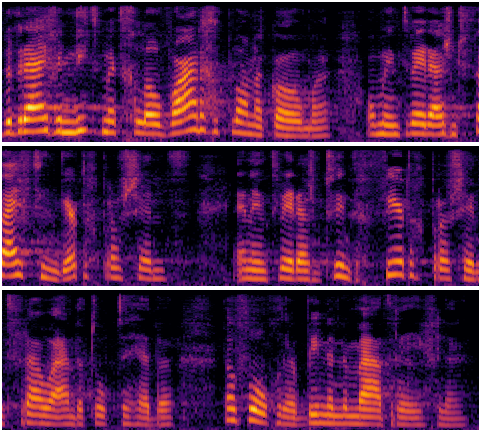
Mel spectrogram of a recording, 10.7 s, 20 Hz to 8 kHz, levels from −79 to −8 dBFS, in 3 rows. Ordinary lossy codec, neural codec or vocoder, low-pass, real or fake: none; codec, 44.1 kHz, 7.8 kbps, DAC; 7.2 kHz; fake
